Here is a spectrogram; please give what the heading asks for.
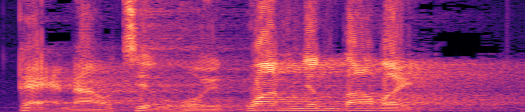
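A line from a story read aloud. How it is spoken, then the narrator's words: Booming thunderous voice. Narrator (Vietnamese): Thân xác của Cao Biển, nói giọng oang oang như sấm nổ vậy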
